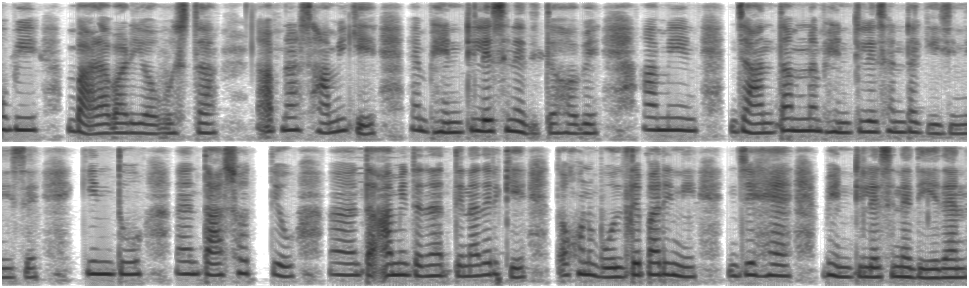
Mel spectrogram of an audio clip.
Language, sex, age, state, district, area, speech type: Bengali, female, 45-60, West Bengal, Jhargram, rural, spontaneous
